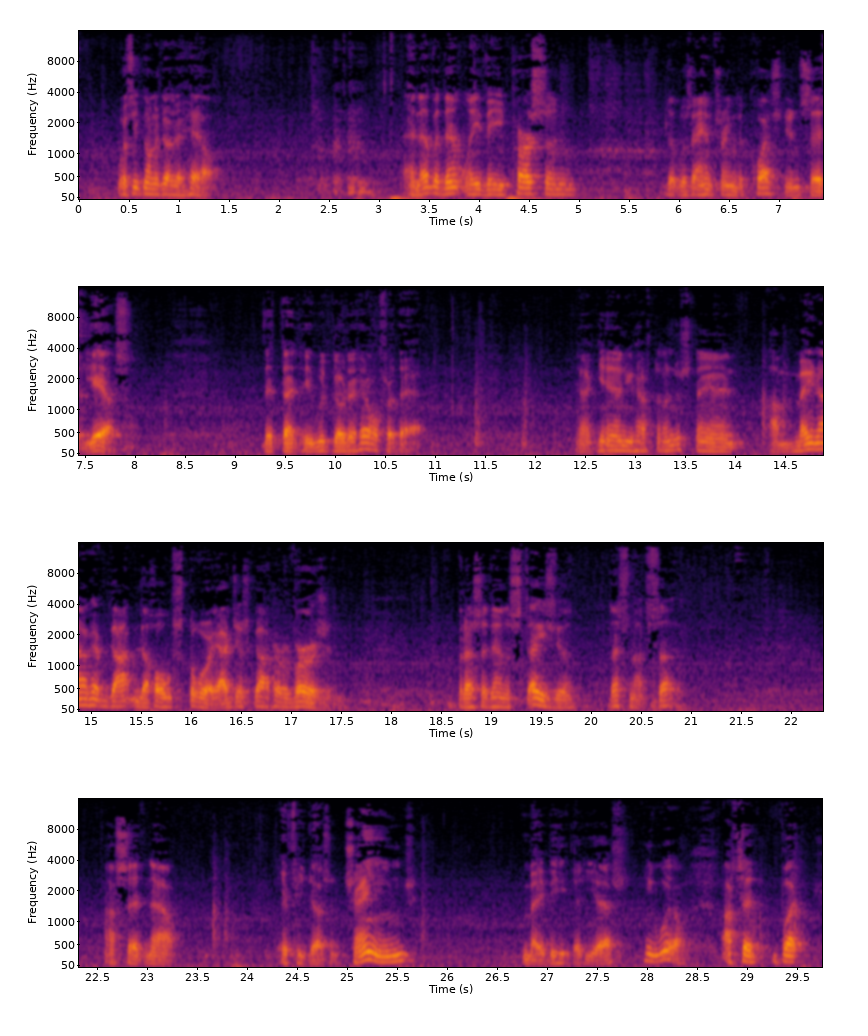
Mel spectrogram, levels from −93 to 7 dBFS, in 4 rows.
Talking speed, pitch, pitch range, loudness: 135 wpm, 110 Hz, 95-125 Hz, -27 LUFS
